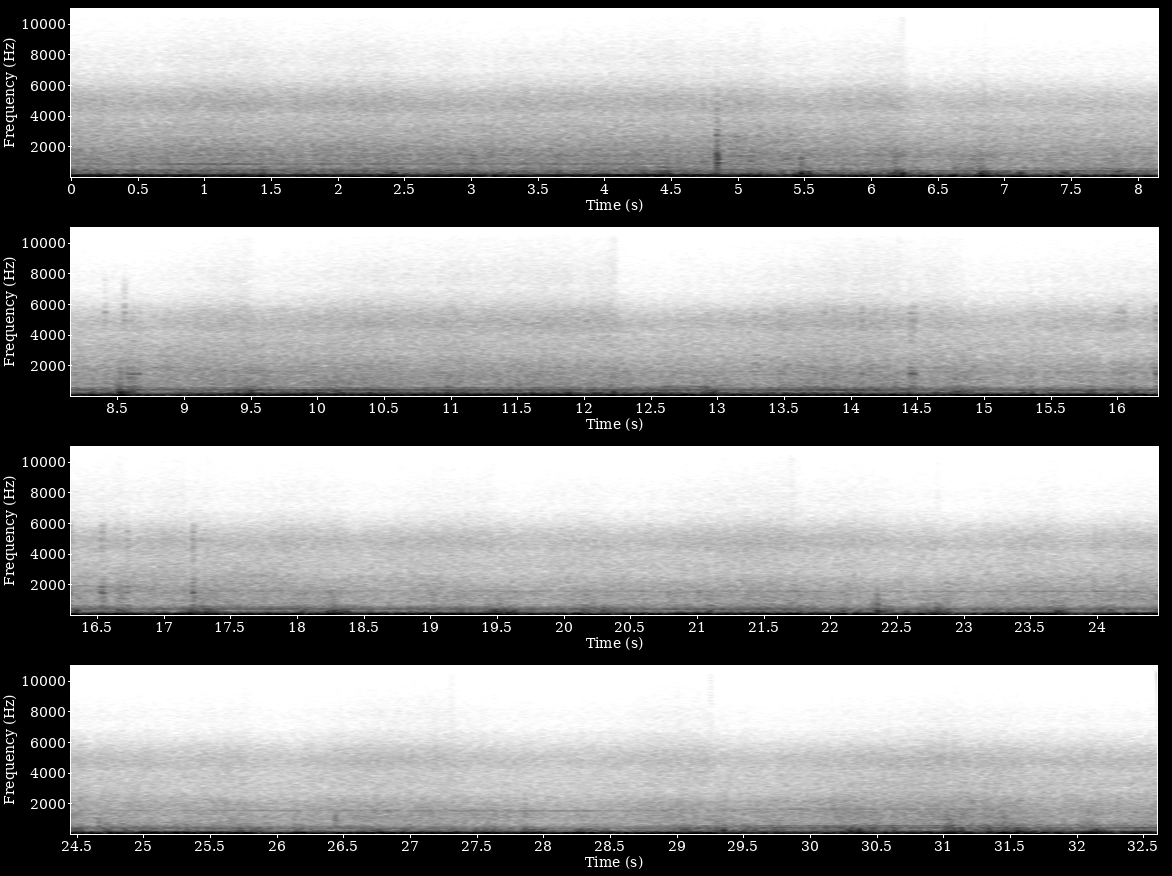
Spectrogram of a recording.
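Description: Towing motorboat's engine running steadily at speed, with water rushing in the wake and wind on the microphone.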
